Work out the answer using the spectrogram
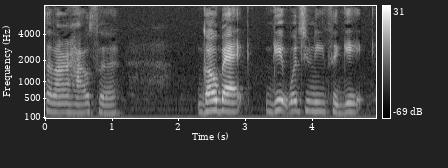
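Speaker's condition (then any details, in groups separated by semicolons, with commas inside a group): Cerebral palsy, spastic; now talking and breathing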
